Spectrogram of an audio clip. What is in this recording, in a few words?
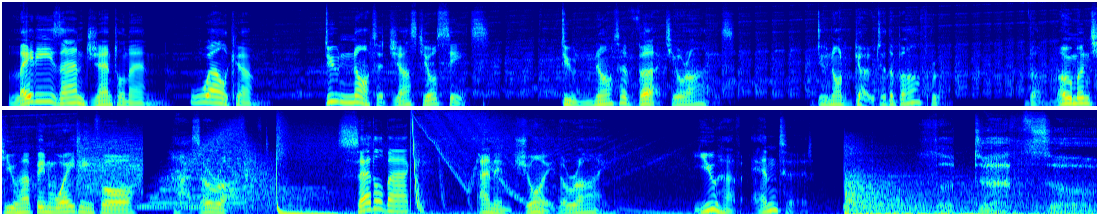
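British English, General; GoLocalise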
